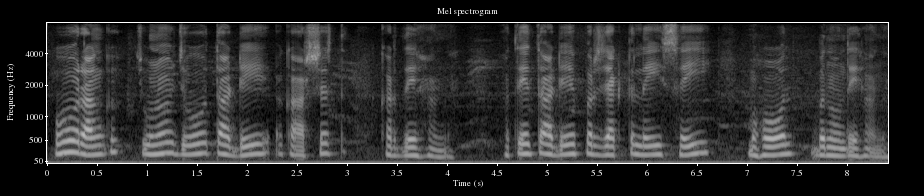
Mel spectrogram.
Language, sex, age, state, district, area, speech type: Punjabi, female, 60+, Punjab, Jalandhar, urban, spontaneous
